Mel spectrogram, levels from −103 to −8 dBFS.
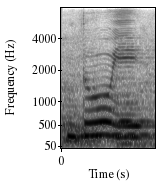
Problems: echo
